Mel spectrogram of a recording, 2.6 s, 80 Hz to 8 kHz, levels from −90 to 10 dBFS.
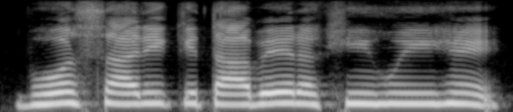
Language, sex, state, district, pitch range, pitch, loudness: Hindi, female, Madhya Pradesh, Bhopal, 230-245 Hz, 240 Hz, -11 LUFS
